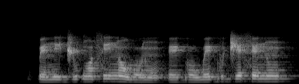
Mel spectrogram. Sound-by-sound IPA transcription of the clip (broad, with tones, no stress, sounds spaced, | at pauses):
k͡p e˨ n i˨ d͡ʒ u˨˦ ɡ ɔ̃˧ s i˦ n ɔ̃˦˨ w o˨ ɾ ũ˨ | e˨ ɡ o˨ w e˨˦ ɡ u˧ d͡ʒ e˦ s e˦ n ũ˦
